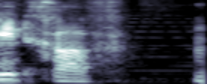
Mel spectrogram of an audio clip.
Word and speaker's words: GitHub: GitHub.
